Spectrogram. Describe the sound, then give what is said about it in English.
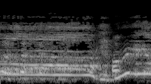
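Villains let out a loud, sustained voice cry with strained harmonics that holds steady, then swoops down in pitch and back up, like someone yelling or screaming. “Are they just going to scream everything that's happening?”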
